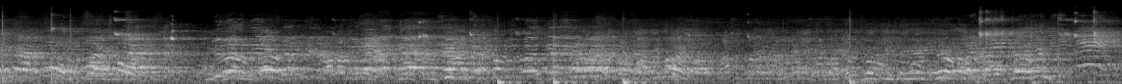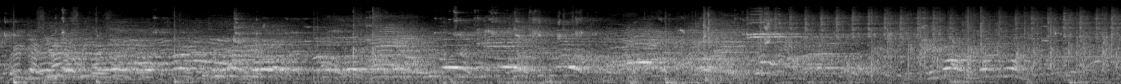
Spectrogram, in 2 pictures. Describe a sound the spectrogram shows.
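A crowd chatters and cheers loudly in an echoing gym.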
